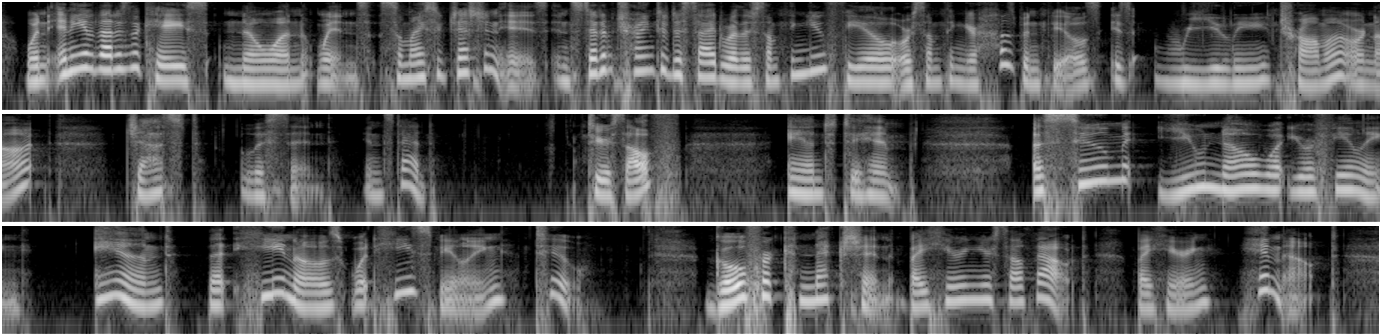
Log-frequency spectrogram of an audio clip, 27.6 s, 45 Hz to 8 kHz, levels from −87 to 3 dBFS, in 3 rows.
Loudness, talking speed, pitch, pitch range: -22 LUFS, 145 wpm, 195 Hz, 170-255 Hz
